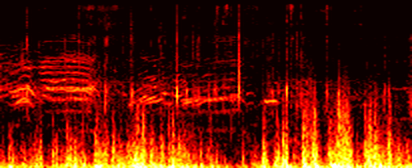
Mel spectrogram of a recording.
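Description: Footsteps of a group walking on hard-packed dirt, irregular crunching steps, with wind buffeting the microphone and voices talking in the background.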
